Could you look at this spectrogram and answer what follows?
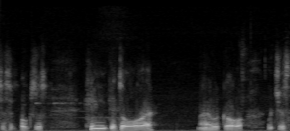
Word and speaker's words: Ghidorah: you've got yeah King see if I can pronounce it books as King Ghidorah there we go which is the three-headed one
